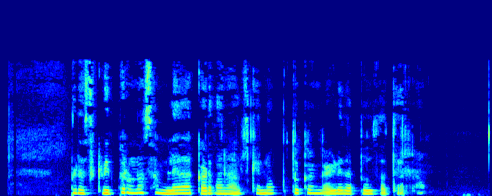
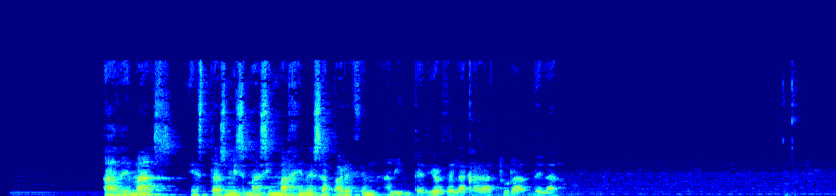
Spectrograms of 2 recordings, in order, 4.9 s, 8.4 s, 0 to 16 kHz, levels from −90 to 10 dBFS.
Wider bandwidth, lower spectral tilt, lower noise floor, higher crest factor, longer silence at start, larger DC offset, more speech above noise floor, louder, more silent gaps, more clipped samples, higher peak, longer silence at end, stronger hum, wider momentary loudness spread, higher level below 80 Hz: about the same, 11.5 kHz vs 11.5 kHz; second, -4 dB/octave vs -6 dB/octave; second, -62 dBFS vs -76 dBFS; about the same, 18 dB vs 22 dB; second, 0.7 s vs 1.05 s; neither; second, 32 dB vs 41 dB; first, -30 LUFS vs -36 LUFS; neither; neither; about the same, -14 dBFS vs -16 dBFS; second, 0.7 s vs 2.75 s; neither; about the same, 8 LU vs 10 LU; about the same, -76 dBFS vs -72 dBFS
